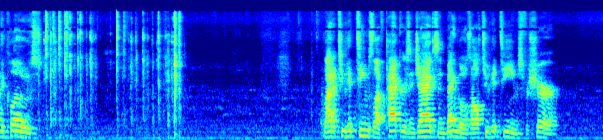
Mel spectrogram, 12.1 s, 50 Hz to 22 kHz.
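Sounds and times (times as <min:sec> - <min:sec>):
computer keyboard typing: 0:00.8 - 0:03.8.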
